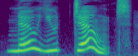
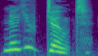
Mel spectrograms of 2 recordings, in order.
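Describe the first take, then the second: First: "No, you don't." slowed right down, high and loud; Lucy repeats the denial slowly, high and loud; slow emphatic repeat. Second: A high, loud snap; Lucy contradicts Cecil, high loud snap; snapped retort. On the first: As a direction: drag out each word, insisting. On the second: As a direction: cut him off sharply. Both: A narrator's reading. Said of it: "she snapped".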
